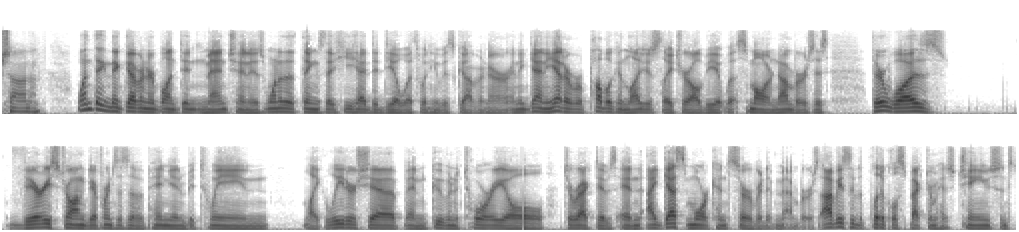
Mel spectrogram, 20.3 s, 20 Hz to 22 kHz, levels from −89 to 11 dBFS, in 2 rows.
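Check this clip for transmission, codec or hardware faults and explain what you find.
One transmission fault stands out: a short dropout late in the speech, heard against wideband sound consistent with G.722 coding at 64 kbit/s.

At 15.34 to 15.38 s, just before "directives and I guess", a hard-edged hole of about 20 ms cuts the speech, which then comes back briefly unsteady before settling. This is packet loss on an ADPCM call. What sounds like a single lost packet was filled with silence, so the receiving decoder's adaptive predictor and step size drifted out of step with the sender's and took some tens of milliseconds to realign.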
